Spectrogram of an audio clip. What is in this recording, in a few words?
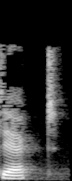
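"DECT", English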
